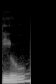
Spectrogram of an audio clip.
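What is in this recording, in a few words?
"diu2", Chinese; Cours-de-Chinois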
